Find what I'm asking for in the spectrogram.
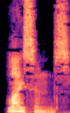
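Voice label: "license", American English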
